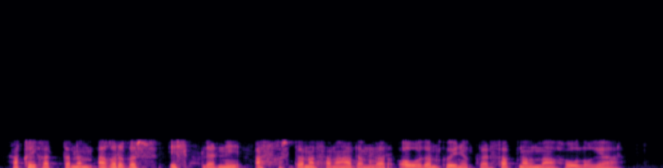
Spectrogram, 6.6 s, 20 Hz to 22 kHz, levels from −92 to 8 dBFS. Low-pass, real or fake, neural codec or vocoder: 3.6 kHz; fake; codec, 16 kHz, 16 kbps, FreqCodec, smaller model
